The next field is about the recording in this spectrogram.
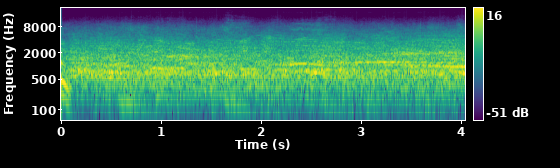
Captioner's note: crowd cheering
